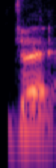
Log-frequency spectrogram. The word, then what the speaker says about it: Jai: And the first we're going to be talking to is Jai. Jai, are you here? Yeah, and I usually pronounce it J. Jay, okay, I'm Yeah.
